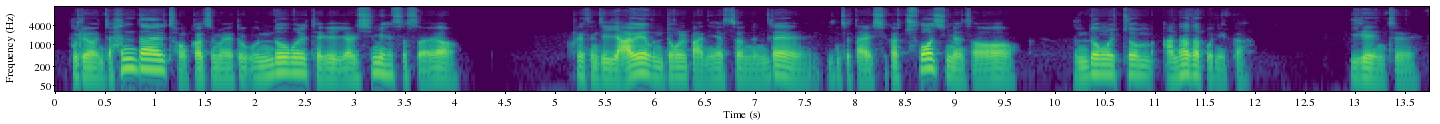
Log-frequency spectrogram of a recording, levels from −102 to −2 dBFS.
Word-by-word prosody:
무려 95 -1 +1
인제 90 - -5
1 180 +1 0
달 170 -2 +7
전까지만 90 - -3
해도 90 - -5
운동을 130 +6 +1
되게 90 -5 -4
열심히 90 +9 -2
했었어요. 115 -3 -3 1.1
그래서 90 - -6
인제 90 -1 -3
야외 130 +8 +8
운동을 95 -3 -1
많이 80 +2 -2
했었는데 90 +1 -2 0.2
인제 90 -1 -12
날씨가 80 0 -2
추워지면서 90 - +1 0.6
운동을 115 +5 +1
좀 110 -3 -1
안 90 +3 -3
하다 115 -3 +4
보니까 85 -3 -10 1.0
이게 95 0 0
인제 80 -2 -8
90 Hz, 275 characters per minute, -25 LUFS, 85-115 Hz, 1.1 s, 야외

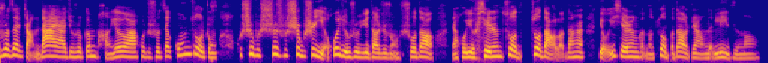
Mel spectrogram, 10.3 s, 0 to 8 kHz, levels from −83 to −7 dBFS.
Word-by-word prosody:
说 275 - +4
在 265 -1 +1
长 215 -3 -1
大 235 0 +7
呀， 210 -2 +2
就 205 - -5
是 200 - -4
说 205 - -2
跟 225 +2 -1
朋 165 -6 -8
友 210 +3 +1
呀， 200 -1 +4
或 215 +1 -8
者 195 - -9
说 205 +1 -5
在 225 +2 0
工 275 +8 -2
作 305 -9 +2
中， 185 -2 -4 0.3
是 320 +2 +1
不 260 - -1
是 315 +5 -1
是 260 +3 -1
不 235 - -1
是 275 +1 +1
也 180 -7 +2
会 300 0 +1
就 210 -4 +4
是 200 0 -1
遇 190 - +1
到 185 0 +1
这 180 0 -5
种- 165 -1 -8
说 205 -1 -3
到， 200 -4 +2 0.2
然 165 - -5
后 195 +1 0
有 195 -1 +4
些 220 +4 +4
人 220 +1 +1
做 240 0 +2
做 305 -2 +4
到 215 -4 +3
了， - - -6
当 195 0 -4
然 200 - -1 0.2
有 - - 0
一 - - 0
些 225 -3 +2
人 210 -1 -2
可 205 - -7
能 155 - -10
做 - - 0
不 - - -6
到- 210 -4 +1
这 180 - -5
样 165 -1 -5
的 - - -5
例 175 0 -1
子 160 - -11
呢？ 160 +2 -11
205 Hz, 355 characters per minute, -21 LUFS, 190-235 Hz, 0.3 s, 大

